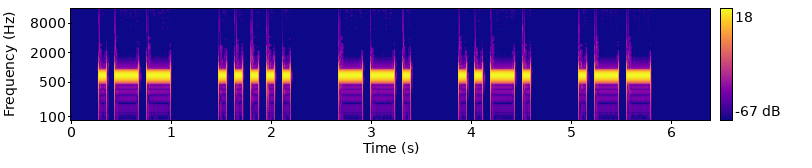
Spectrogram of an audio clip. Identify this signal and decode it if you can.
Morse code, heard as a keyed tone, about 15 wpm, spaced as for 11 wpm, 700 Hz. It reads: W5GFW
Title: USA Call Signs - 5 Characters - 2x Character Spacing - 15wpm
